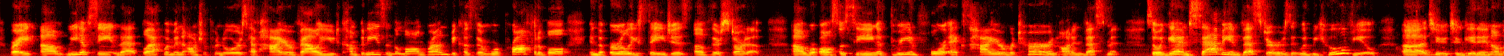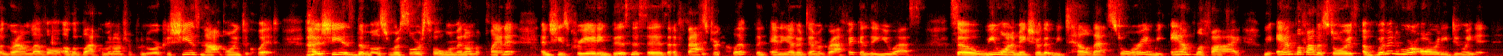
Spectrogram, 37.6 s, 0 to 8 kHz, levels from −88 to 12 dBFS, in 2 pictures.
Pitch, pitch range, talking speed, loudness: 180 Hz, 170-210 Hz, 190 wpm, -18 LUFS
